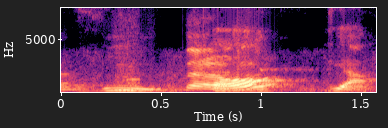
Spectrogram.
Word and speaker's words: Vitória: Porque você fala Vitória e não Vitória. Certo? Ó, se você falasse Vitória, seria 4. Mas você não fala Vitória, você fala Vitória.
